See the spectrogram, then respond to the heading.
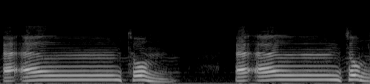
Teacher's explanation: You will tend to hide and conceal the noon and replace it with the غنّة. Two counts. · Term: ikhfa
